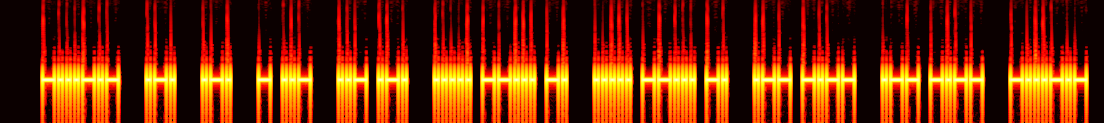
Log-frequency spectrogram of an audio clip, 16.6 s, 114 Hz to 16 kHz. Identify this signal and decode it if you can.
Morse code, heard as a keyed tone, about 19 wpm, 650 Hz. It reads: <BK> R R TU UR 57N 57N WY WY <BK>
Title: POTA QSO Practice - 20wpm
